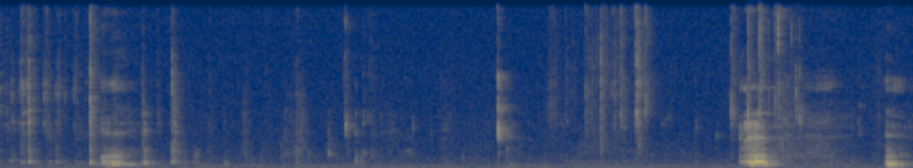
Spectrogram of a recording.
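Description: Close-miked eating sounds of crab meat being chewed, with wet lip smacks and scattered short mouth clicks.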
